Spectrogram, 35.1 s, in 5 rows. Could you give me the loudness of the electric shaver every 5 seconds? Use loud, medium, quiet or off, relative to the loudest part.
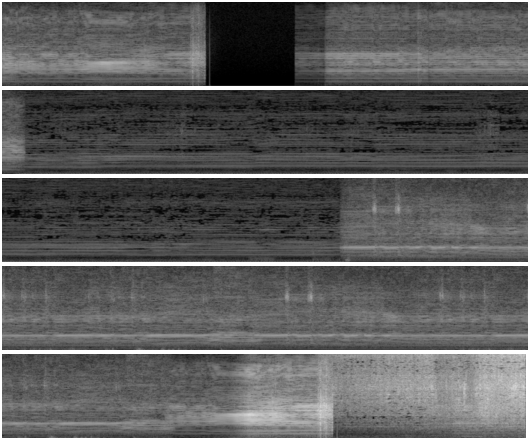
quiet, quiet, quiet, quiet, quiet, quiet, loud.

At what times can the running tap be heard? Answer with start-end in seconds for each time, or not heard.
32.3-35.0.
